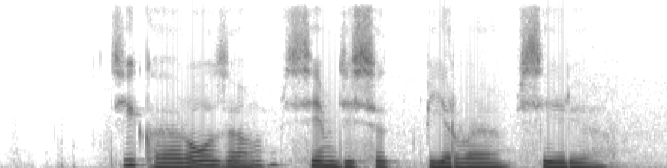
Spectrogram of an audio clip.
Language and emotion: Russian, sad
